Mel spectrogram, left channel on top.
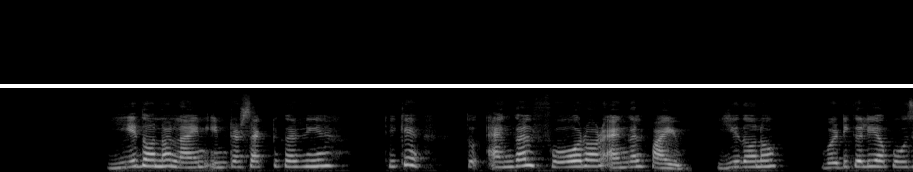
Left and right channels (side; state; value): left; silent; digital silence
